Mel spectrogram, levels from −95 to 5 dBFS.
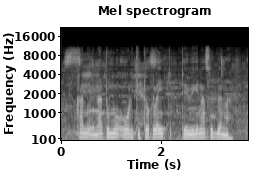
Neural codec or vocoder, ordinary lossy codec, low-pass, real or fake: none; none; none; real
